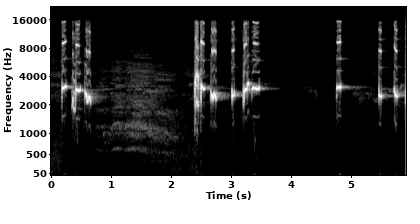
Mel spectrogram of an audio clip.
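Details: Sooty-headed bulbul calls for luring other bulbuls into aggression: rapid chirp clusters with a soft low buzzy rasp early on, then scattered single bright notes toward the end.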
